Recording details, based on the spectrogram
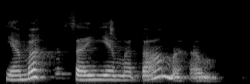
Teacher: ವಿಸರ್ಗ ಇದ್ರೆ ಅದನ್ನ ಯಮಹ ಅಂತ ಪೂರ್ತಿ ಹೇಳಬಾರದು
